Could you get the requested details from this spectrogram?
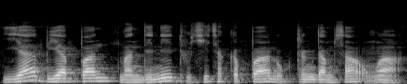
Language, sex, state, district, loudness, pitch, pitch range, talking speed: Garo, male, Meghalaya, South Garo Hills, -17 LUFS, 125 Hz, 110-140 Hz, 105 wpm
